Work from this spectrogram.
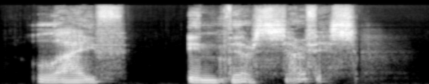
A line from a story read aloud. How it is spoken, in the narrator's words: Septimus said in a musing tone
